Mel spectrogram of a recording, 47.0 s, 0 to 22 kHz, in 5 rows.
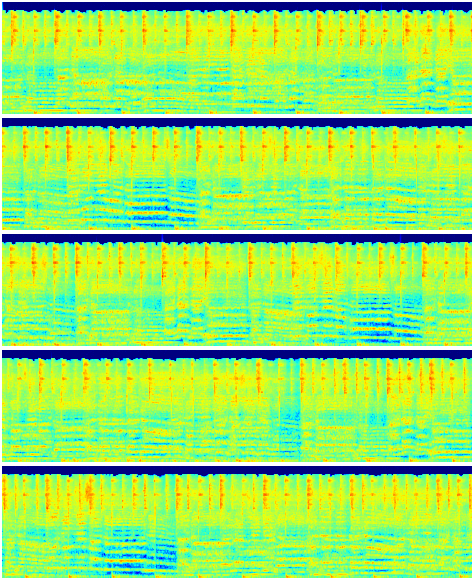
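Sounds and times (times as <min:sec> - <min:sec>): choir singing in harmony: 0:00.0 - 0:47.0
percussive beat: 0:00.0 - 0:47.0.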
